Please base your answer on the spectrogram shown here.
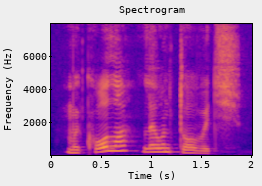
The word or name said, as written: Mykola Leontowytsch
